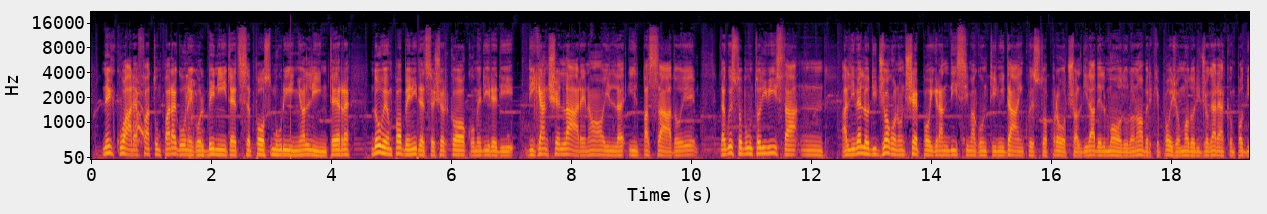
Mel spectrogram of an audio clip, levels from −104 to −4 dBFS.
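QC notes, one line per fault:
3.32 s and 5.43–5.45 s, underrun with held sample: the output buffer ran dry twice, for 5 ms and then 20 ms, and the converter held its last value until data returned, so the waveform flattens and the sound stops with almost no click. Live audio was lost during each gap, a few milliseconds and then about 20 ms, so playback resumes at a jump.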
